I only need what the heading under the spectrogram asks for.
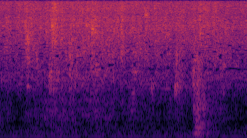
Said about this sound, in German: So, Hände waschen.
